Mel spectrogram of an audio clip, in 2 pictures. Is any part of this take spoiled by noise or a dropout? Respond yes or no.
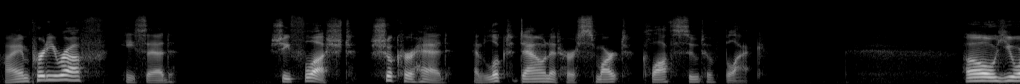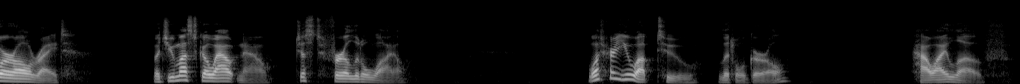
no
